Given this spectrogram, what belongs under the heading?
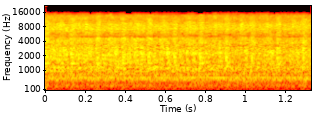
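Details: VAZ engine at idle with the alternator belt removed: steady, even idle with no knock or tapping, humming smoothly; the rattling heard before came from worn alternator bearings, not the engine.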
